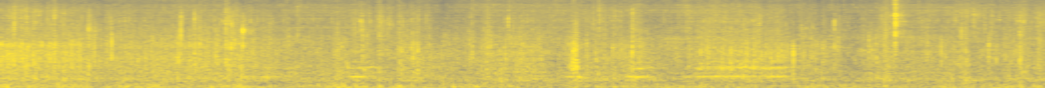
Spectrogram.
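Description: Calibre Triple B mountain bike's tyres rolling fast over a loose gravel trail, with the rattle and clicks of stones and bike parts and rushing wind. Several short low hooting tones come in over it from the middle onward, the longest lasting about a second.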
